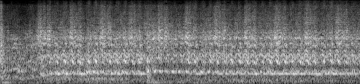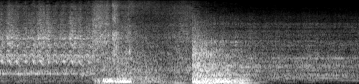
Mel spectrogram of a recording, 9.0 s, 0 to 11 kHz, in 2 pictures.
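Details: 1994 Chevy 3500 HD big-block tow truck, sat for years in an auction yard, fresh battery, starting fluid sprayed: long steady starter whir with even cranking beat, then brief heavy bursts that die away; cranks but won't run, fuel supply being checked.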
